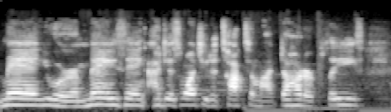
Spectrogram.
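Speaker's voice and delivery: put-on near-tearful, pleading voice. Retelling a father's words after the show: imitating someone almost crying. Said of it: "He's almost crying".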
